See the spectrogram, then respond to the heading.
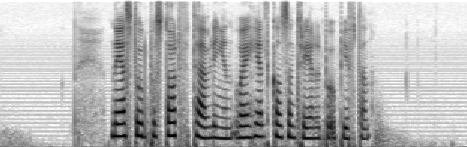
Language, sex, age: Swedish, female, 18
